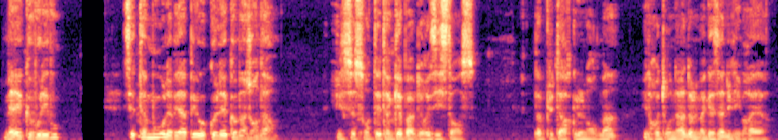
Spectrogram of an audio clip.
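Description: Man reading an old short story, dark mellow voice, a bit husky, measured. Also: mid-range voice. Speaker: audiobook narrator. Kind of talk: scripted literary narration.

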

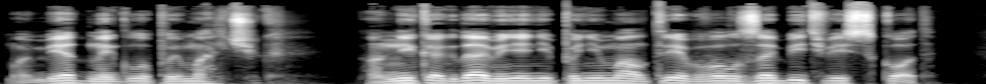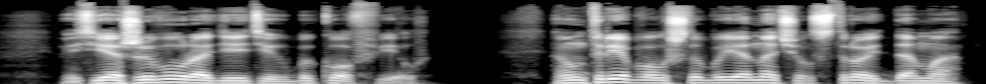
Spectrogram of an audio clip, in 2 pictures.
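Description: A man's voice: medium pitch, normal speed, a little mellow, dry recording, clean studio sound, pitched above the performer's own voice, natural voice. Man voicing a frightened, tearful old rancher. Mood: fearful, plaintive. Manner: pleading, plaintive and agitated. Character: frightened aging male rancher, tearful and whining.

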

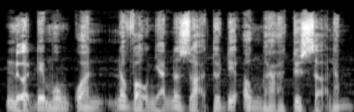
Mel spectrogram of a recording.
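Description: A man's voice: mid-range voice, expressive, fast, darkish tone, soft background music, voice pushed up, close to an everyday voice. A man voicing a frightened elderly village wife who stammers as she tells her husband what she saw. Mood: terrified. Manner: stammering, terrified.

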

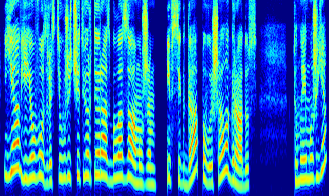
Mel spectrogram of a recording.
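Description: A woman's voice: sits high, moderate pace, no room sound, clean studio sound, pitched above the performer's own voice, natural voice. A woman voicing a flamboyant, much-married society aunt who chatters dramatically in an audiobook. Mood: gushing.

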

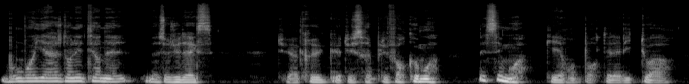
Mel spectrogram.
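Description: A man's voice: on the low side, moderate pace, mellow, slightly rough. A man reading an audiobook voices a scheming woman adventuress who hisses her lines with venom and hatred. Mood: gloating. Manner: hissing, venomous.

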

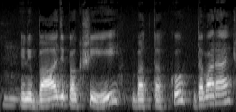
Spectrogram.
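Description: A man teaching a grammar class, explaining rules patiently, quizzing students with questions and teasing them gently. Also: a little high, lively intonation, unhurried, breathy edge.

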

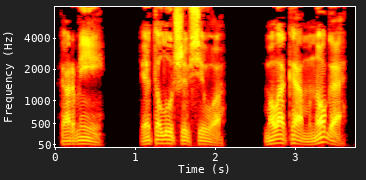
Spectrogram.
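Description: A man doing a calm old country grandfather who treats children with herbs. He speaks slowly and folksily, in a deep gravelly voice, recorded close and dry. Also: no echo, heavily acted. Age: older. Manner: slow, unhurried, folksy. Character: calm, slow old village herbalist grandfather.

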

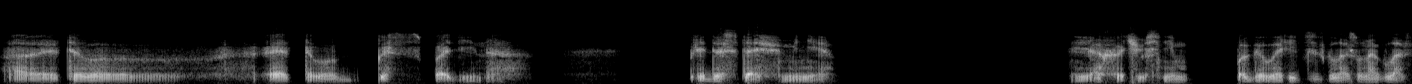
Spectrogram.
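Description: A man voicing a stern, cold middle-aged father who speaks slowly, low and menacing. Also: very animated, creaky, husky, heavily acted. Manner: slow, low, quietly menacing. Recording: dry tinny phone-like sound.

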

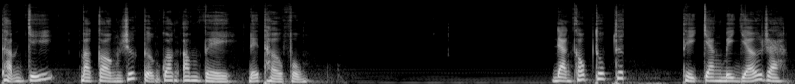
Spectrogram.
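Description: A woman, narrating a scripted ghost story in a steady reading voice. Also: sits low, slow pace, pauses often, dry recording, soft background music.

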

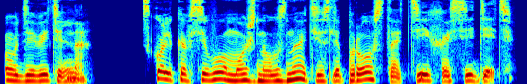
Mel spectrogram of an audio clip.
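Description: A woman's voice: low-pitched, darkish tone, no room sound, clean studio sound. Woman voicing a sneering cruel young man. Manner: mocking, slow and cruel. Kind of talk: audiobook character voice.

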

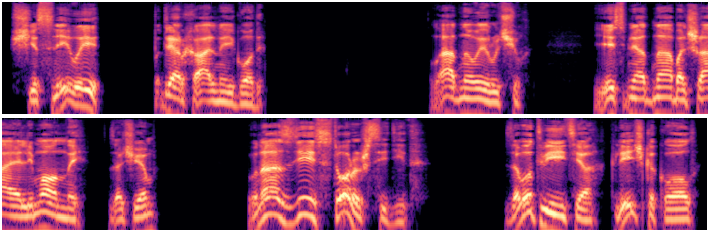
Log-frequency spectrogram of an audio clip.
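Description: A male reader plays an easygoing cop who answers everything with dry jokes, in a lowish, close, dry voice. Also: animated, slow pace, creaky, pauses often, a bit bright, no echo, heavily acted. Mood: wry.

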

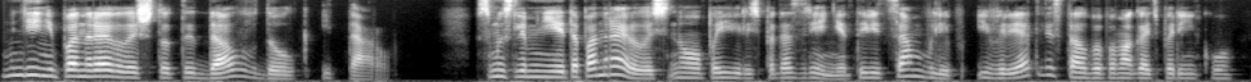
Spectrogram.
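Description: A woman's voice: fairly low pitch, lively intonation, brisk, a little mellow, smooth, dry recording, studio quality, natural voice. A woman voicing a smug, clever male sorcerer in an audiobook, who explains things in an easy, amused way.

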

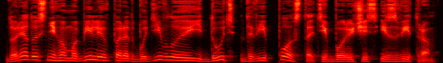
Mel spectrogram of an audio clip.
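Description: A man narrating a screenplay as an audiobook reader, in a dramatic and expressive way. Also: mid-range voice, a little fast.

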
